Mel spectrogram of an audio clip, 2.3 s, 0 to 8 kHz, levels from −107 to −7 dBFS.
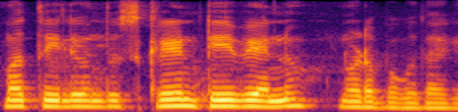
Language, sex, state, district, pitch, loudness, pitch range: Kannada, male, Karnataka, Koppal, 160 Hz, -17 LUFS, 150-165 Hz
